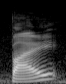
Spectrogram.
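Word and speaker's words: 白: So it's in Mandarin Chinese, Bai. So this is the second tone that is that goes upwards.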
